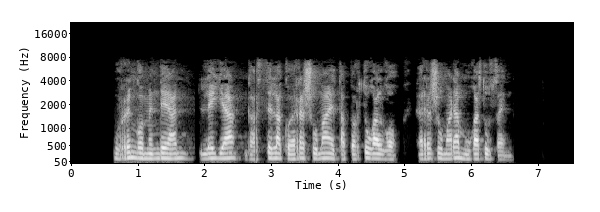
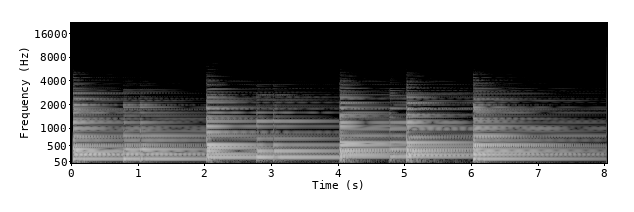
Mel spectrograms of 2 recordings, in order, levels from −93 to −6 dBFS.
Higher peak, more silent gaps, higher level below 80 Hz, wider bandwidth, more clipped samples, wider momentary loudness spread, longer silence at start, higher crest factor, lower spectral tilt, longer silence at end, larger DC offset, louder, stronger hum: first, -2 dBFS vs -16 dBFS; first, 4.93-4.97 s, 5.11-5.16 s vs none; about the same, -58 dBFS vs -58 dBFS; first, 7.8 kHz vs 4.7 kHz; neither; about the same, 11 LU vs 9 LU; first, 0.65 s vs 0 s; about the same, 18 dB vs 16 dB; second, -5.5 dB/octave vs -8.5 dB/octave; first, 0.95 s vs 0 s; neither; first, -19 LUFS vs -33 LUFS; neither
